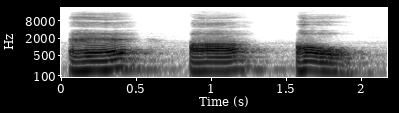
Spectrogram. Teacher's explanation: ਐ, ਆ ਤੇ ਔ, ਐ, ਆ, ਔ, ਇਹਨਾਂ ਤਿੰਨਾਂ ਸਥਿਤੀਆਂ ਦੇ ਵਿੱਚ ਜੀਭ ਦੀ ਸਥਿਤੀ ਜਮਾਂ ਨੀਵੀਂ ਜਾਂ ਲੇਟਵੀਂ ਹੁੰਦੀ ਹੈ ਬਿਲਕੁਲ। ਇਸੇ ਕਰਕੇ ਇਸ ਨੂੰ ਨੀਵੇਂ ਸਵਰ ਜਾਂ ਖੁੱਲੇ ਸਵਰ ਕਿਹਾ ਜਾਂਦਾ।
